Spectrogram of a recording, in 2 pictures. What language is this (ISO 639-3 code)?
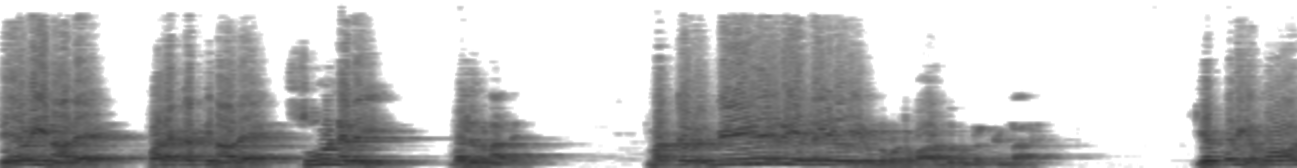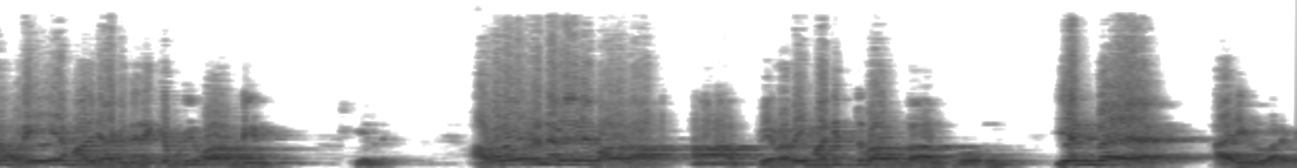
tam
